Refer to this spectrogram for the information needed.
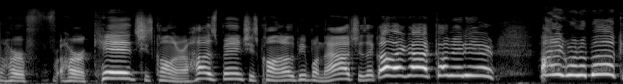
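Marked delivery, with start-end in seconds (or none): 3.8-6.2 very high, loud mock yell; excited shout. Cousin calling relatives in about the book, high excited yell. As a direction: shriek it across the house.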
